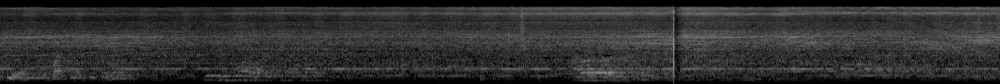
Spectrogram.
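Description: Micro E-flite 4-Site model plane's small electric motor and propeller giving a steady, thin high whine over hiss, with faint voices in the background and a single sharp click about seven seconds in.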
